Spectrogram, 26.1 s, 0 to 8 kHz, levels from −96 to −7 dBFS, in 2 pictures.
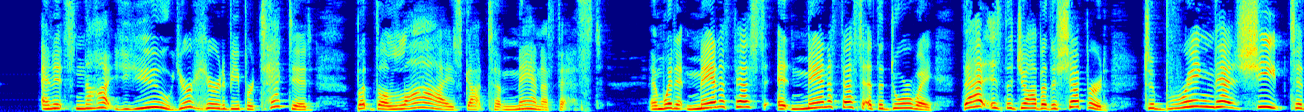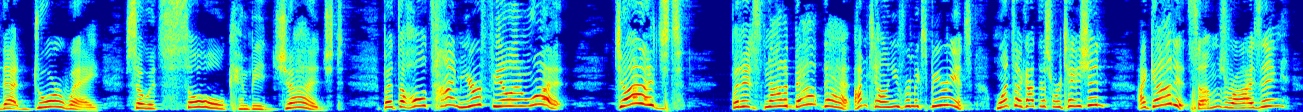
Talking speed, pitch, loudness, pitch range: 165 wpm, 330 Hz, -21 LUFS, 265-400 Hz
